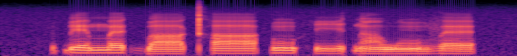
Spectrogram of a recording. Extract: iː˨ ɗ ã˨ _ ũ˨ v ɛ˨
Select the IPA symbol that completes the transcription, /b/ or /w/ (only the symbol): w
